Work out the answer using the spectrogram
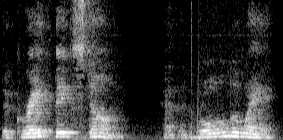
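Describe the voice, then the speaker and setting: A woman reading a storybook aloud to children, gentle and expressive, with soft drops in volume. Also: medium pitch, takes it slowly, echoey room, slight background noise, low-quality recording.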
